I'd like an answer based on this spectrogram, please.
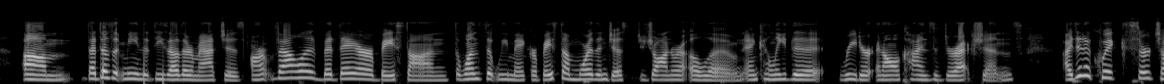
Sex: female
